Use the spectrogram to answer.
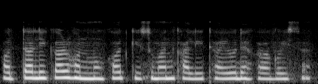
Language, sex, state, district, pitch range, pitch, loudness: Assamese, female, Assam, Kamrup Metropolitan, 265-285 Hz, 275 Hz, -12 LUFS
